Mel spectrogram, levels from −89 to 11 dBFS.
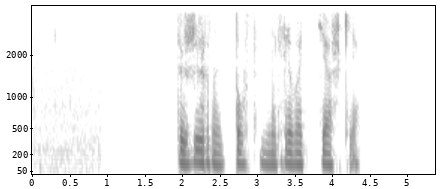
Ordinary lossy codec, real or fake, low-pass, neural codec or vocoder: none; real; 3.6 kHz; none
